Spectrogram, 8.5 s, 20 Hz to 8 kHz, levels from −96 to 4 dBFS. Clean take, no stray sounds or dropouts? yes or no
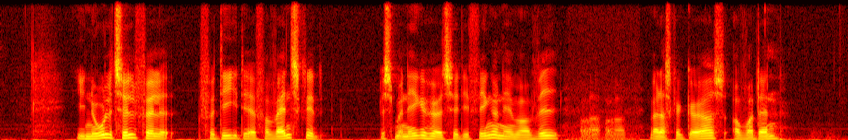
no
